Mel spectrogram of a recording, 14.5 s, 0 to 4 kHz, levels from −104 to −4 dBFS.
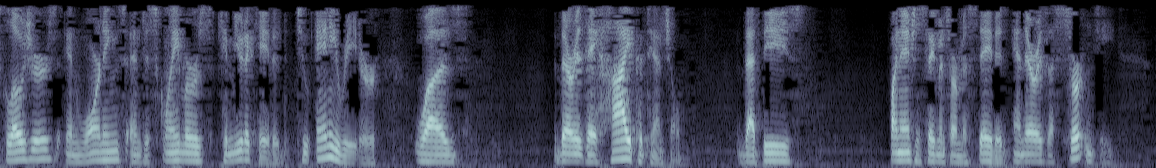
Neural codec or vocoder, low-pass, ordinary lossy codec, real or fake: codec, 16 kHz, 1 kbps, X-Codec, WavLM features, trained on Multilingual LibriSpeech; 3.6 kHz; MP3, 16 kbps; fake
